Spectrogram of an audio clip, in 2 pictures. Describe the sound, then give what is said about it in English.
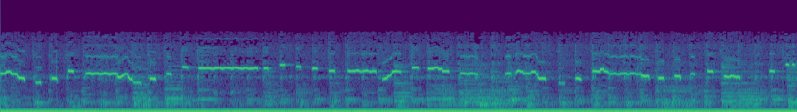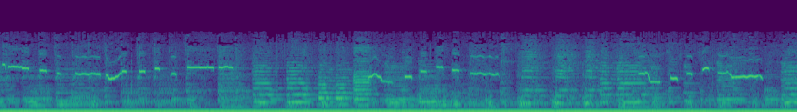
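An ocarina carries a bright, bouncy polka melody over a lively band accompaniment. The breathy, whistle-like tune plays loudly and continuously throughout. “'Cause Homer bought an ocarina and played it for you down.”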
